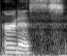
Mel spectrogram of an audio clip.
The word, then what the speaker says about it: Ernest: Where did you get the name Ernest? Okay, it's spelled E-R-N-E-S-T, by the way. It's not spelled like the word Ernest. The name is spelled slightly differently.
